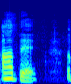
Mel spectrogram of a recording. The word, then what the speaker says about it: Abe: over to the White House my name is Abbot a but in the United States some people mistakenly pronounce my name is ape but that is not bad the more because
